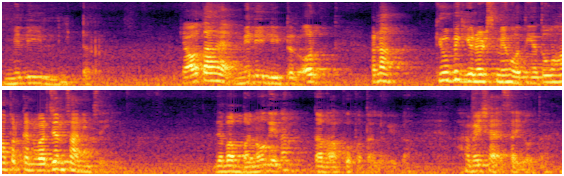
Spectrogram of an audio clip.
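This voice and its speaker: A man with an Indian accent giving a physics lecture, mixing Hindi and English and asking and answering his own questions. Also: high-pitched. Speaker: physics teacher. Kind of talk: classroom lecture. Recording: roomy, far from the mic, faint hiss.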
